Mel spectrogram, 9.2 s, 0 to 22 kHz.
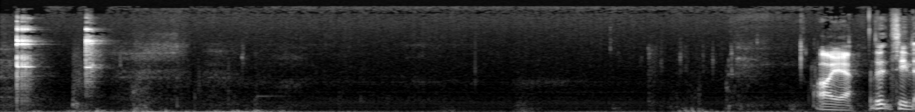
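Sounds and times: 
beer glasses clinking in a toast: 0.2 - 1.0
speech: 8.2 - 9.1.

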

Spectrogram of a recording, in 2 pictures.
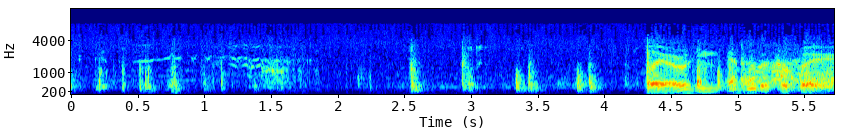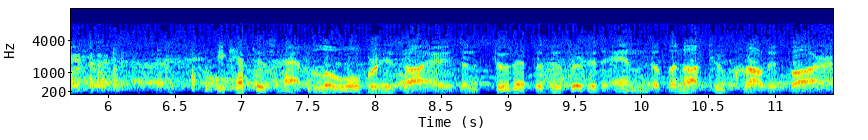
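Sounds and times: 
horse hooves clip-clopping: 0.0 - 11.4
ridden horse whinnying: 0.5 - 1.9
speech: 4.4 - 6.2, 6.8 - 11.4.

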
